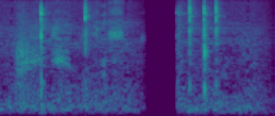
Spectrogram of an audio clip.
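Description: Computer keyboard and mouse clicking in two short runs of sharp clicks, broken by a brief gap about a second in.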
